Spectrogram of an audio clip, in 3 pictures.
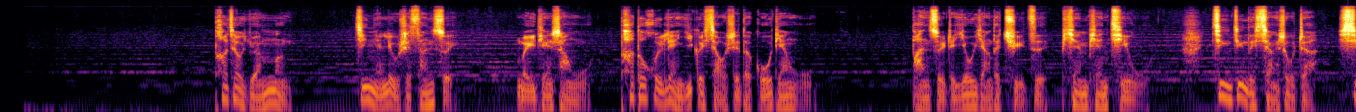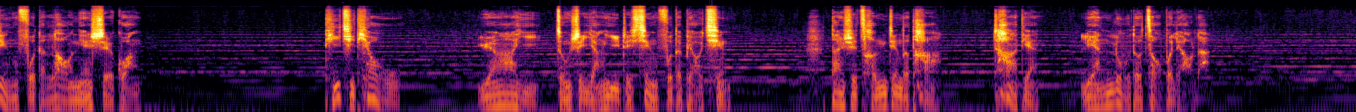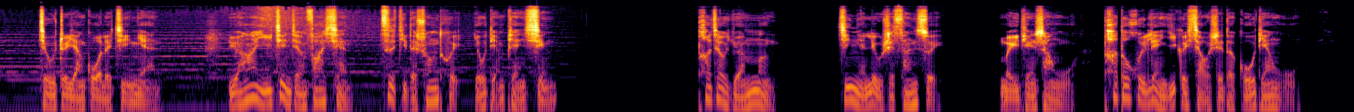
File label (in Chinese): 专题人物感人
